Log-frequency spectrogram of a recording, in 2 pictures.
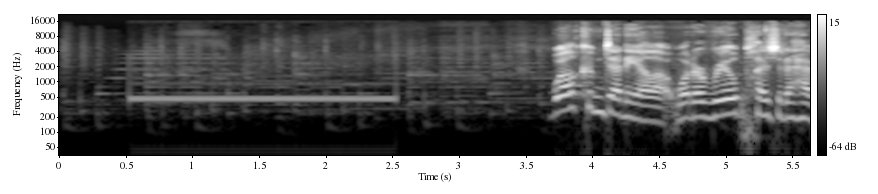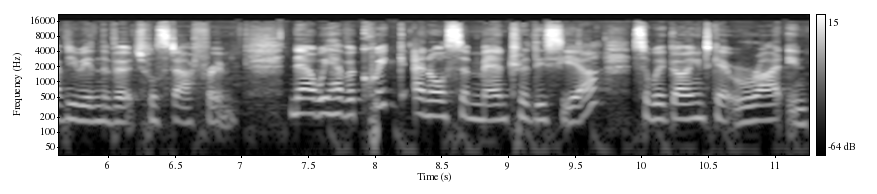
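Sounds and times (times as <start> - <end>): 
soft rhythmic background: 0.5 - 11.2
telephone tone while dialing a call: 0.6 - 2.5
speech: 3.7 - 11.2.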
